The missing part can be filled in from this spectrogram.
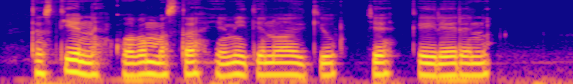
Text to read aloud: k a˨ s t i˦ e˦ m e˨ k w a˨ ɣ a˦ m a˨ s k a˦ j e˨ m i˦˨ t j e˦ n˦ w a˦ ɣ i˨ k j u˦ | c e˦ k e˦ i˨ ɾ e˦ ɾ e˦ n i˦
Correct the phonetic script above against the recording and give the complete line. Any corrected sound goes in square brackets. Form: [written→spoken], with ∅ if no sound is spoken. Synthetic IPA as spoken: [k→t] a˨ s t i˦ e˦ [m→n] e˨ k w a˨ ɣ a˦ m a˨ s [k→t] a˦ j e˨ m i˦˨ t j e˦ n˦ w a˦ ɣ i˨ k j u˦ | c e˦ k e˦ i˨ ɾ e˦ ɾ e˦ n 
